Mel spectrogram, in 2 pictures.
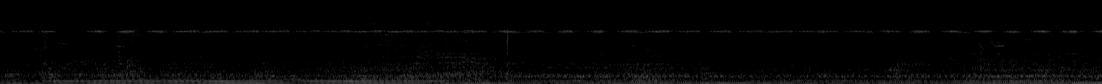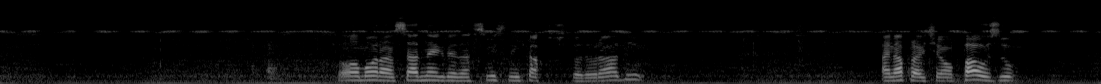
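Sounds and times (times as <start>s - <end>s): cricket chirping: 0.0s - 22.0s
faint low hum: 0.0s - 22.0s.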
